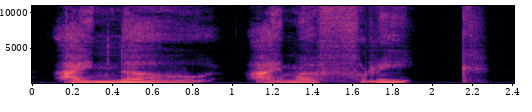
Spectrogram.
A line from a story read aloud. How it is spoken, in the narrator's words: Aaliyah whispered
